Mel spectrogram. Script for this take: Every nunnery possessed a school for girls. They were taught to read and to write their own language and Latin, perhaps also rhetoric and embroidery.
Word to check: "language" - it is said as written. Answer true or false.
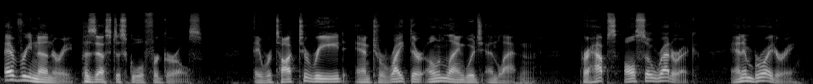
true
